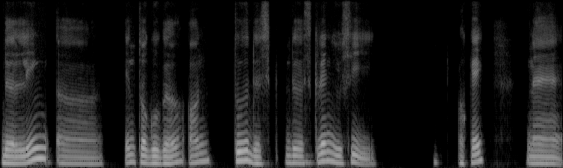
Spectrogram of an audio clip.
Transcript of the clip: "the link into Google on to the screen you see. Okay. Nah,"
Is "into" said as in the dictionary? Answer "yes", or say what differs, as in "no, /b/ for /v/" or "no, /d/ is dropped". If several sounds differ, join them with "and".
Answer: yes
